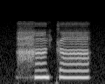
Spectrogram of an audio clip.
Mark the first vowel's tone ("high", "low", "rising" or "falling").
high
